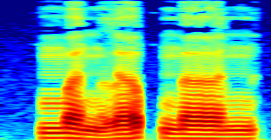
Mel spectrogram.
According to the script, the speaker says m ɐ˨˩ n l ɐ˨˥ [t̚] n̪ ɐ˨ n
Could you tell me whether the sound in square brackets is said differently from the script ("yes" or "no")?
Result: yes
